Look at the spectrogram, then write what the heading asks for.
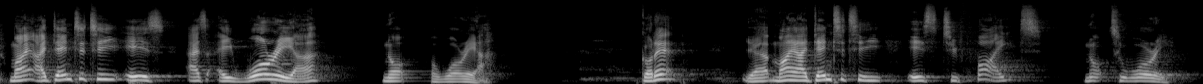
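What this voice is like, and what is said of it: Speaker's own accent. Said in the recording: “in case you didn't catch my accent?”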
